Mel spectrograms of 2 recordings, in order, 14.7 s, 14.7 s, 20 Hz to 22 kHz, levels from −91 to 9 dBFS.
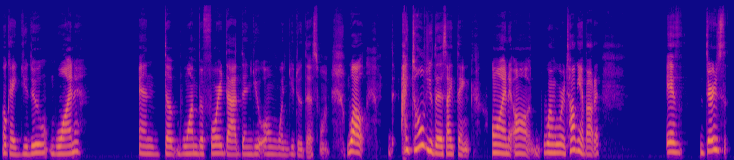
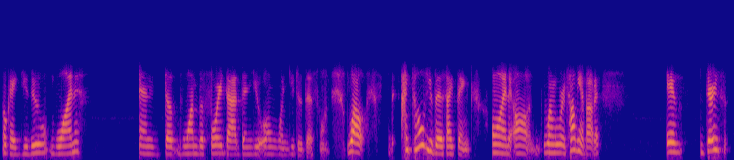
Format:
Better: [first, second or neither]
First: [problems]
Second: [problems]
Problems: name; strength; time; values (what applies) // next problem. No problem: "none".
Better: first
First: none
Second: phone-call audio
